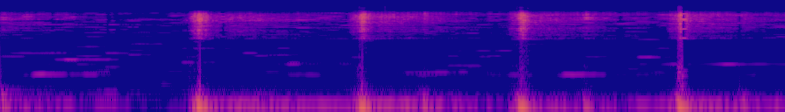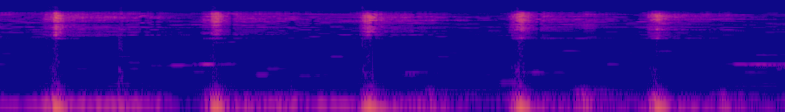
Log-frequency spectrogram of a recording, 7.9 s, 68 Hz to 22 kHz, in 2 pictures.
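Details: A person's own heartbeat: low thumps near 75 a minute over a low hum, mostly steady but with a longer pause before the first beat. It is an erratic rhythm with skipped and extra premature beats (PVC/PAC), felt as a falling sensation.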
